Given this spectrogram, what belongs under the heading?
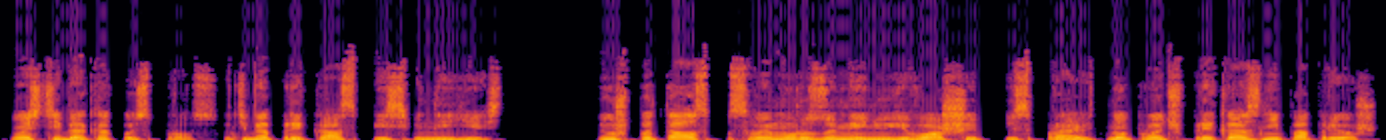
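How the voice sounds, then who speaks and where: A man's voice: fairly high pitch, big pitch swings, quick pace, a little mellow. A man voicing a young hunter who is bold, sly and defiant, talking in a mocking, cocky way. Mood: scheming.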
